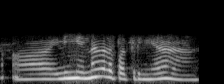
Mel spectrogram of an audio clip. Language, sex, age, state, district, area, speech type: Tamil, female, 30-45, Tamil Nadu, Ariyalur, rural, conversation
